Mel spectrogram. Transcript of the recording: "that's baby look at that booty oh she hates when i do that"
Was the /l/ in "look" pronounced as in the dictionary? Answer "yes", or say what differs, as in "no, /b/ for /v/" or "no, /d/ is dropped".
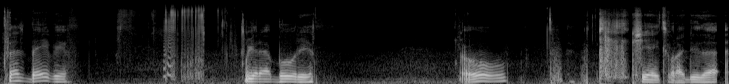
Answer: no, /w/ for /l/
